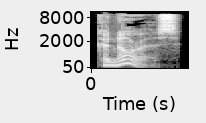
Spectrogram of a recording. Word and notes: canorous: British English

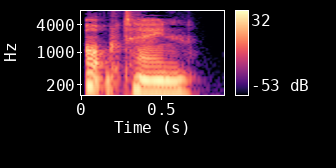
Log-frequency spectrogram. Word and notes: octane: British English

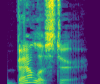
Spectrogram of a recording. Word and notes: baluster: British English

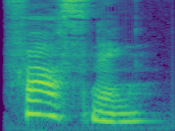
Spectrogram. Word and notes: fastening: British English

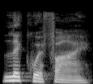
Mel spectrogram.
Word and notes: liquefy: American English

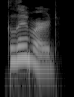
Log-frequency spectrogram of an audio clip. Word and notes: glimmered: British English

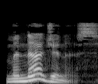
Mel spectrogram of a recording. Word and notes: monogynous: British English

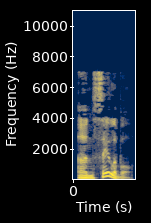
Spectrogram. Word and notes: unsaleable: British English

